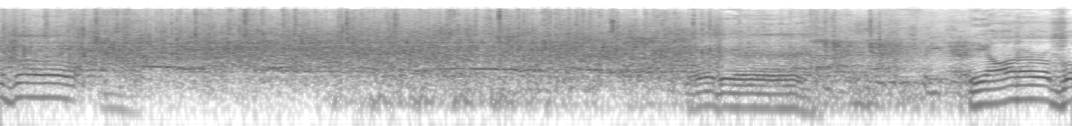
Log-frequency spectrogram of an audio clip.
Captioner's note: some Applause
